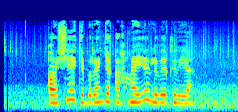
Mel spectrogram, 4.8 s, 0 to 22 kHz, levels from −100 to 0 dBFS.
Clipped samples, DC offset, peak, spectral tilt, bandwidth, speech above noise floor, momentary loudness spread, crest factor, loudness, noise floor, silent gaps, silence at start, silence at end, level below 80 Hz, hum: under 0.1%; under 0.1%; -6 dBFS; -2.5 dB/octave; 11.5 kHz; 27 dB; 23 LU; 22 dB; -25 LUFS; -52 dBFS; none; 0.1 s; 0.05 s; -70 dBFS; none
